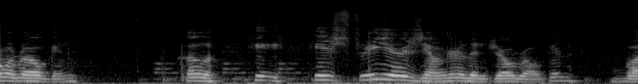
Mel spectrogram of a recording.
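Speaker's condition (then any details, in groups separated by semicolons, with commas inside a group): Cerebral palsy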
